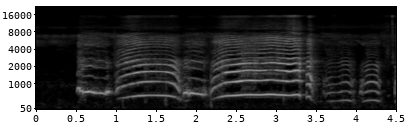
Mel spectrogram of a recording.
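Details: A baby cries in several long, high, wailing bursts with brief catches of breath between them; a strong, ordinary-sounding infant cry.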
